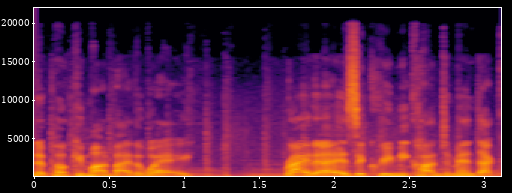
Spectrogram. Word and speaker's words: raita: It's only 2 syllables, and the AI diphthong creates a long I sound. Remember that, and you're sure to get it Raita.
